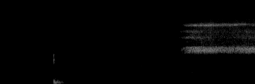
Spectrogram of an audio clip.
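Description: A Barn Owl gives a harsh, hissing screech that starts abruptly and holds for under a second, after a single soft thump.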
